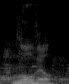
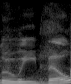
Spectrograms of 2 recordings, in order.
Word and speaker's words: Louisville: There's a group of men upstairs, and they stand up and meet Lauren, and then they're explaining how to pronounce Louisville.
